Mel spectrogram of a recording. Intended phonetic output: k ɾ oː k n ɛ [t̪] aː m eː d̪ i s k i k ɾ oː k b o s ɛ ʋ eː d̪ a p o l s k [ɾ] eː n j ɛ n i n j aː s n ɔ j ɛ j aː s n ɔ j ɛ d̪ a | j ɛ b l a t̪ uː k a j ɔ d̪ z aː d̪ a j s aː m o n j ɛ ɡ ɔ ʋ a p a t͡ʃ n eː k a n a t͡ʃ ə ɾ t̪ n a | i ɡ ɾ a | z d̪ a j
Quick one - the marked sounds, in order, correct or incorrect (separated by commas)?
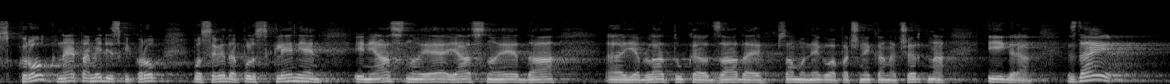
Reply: correct, incorrect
